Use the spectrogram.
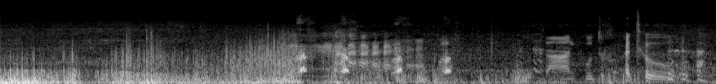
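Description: A dog barking outdoors at night, a few sharp barks and whimpers heard amid heavy wind buffeting the microphone and people talking nearby.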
